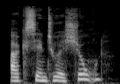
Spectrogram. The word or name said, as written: accentuation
